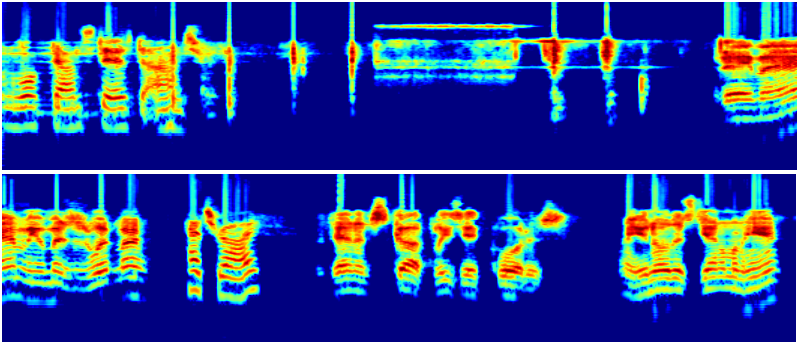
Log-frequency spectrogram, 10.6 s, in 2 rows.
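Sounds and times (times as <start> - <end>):
speech: 0.1 - 1.5, 4.8 - 10.5
doorbell ringing: 2.5 - 4.6.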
